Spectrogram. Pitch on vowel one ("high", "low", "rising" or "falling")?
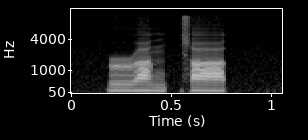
low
